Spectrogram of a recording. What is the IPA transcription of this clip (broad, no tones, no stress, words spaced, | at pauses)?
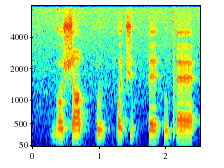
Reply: ɡɔʃɑ pːʊ pːʌt͡ʃʊpːɛ hupʼæ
